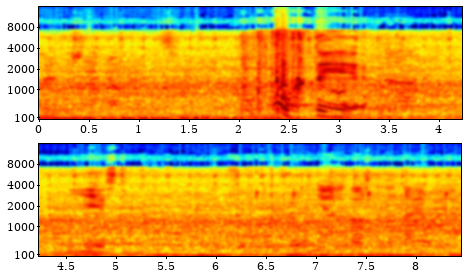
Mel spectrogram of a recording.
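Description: Steady low rumble of a moving vehicle with a person's voice over it; about two and a half seconds in, a loud pitched sound falls sharply in pitch.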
